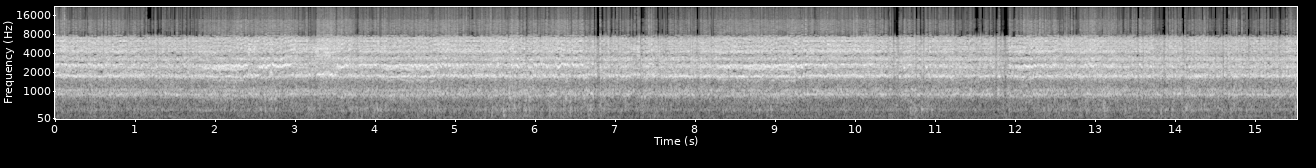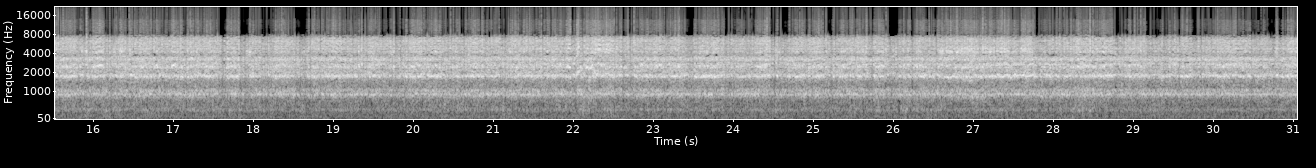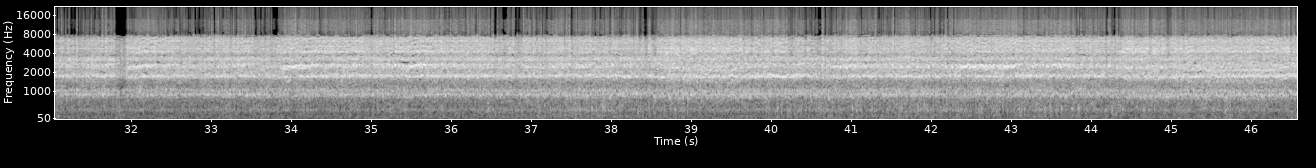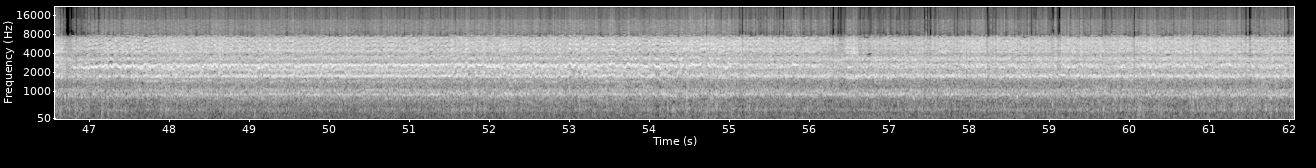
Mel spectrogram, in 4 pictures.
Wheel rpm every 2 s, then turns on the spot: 230, 230, 220, 230, 220, 230, 230, 240, 240, 230, 240, 230, 230, 230, 230, 240, 230, 230, 230, 220, 230, 220, 220, 210, 210, 210, 210, 220, 230, 240, 230.
none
